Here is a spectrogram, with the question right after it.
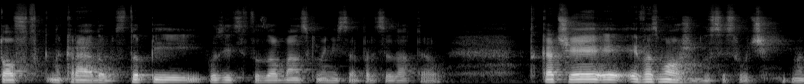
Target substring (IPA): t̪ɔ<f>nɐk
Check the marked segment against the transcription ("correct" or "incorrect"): correct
